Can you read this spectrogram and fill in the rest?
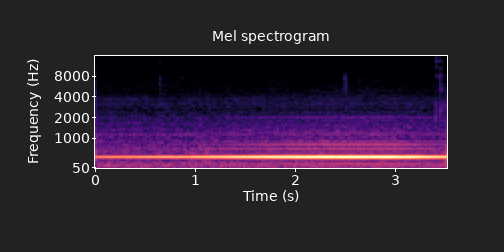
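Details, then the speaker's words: Hallicrafters SX-42 receiver audio amplifier after rewiring it to the schematic: a steady, pure tone around 400 Hz with no hum, crackle or distortion. The amplifier output is clean and working properly, though the receiver is still weak. "and it's really clean sounds really good so i think we're good with that now"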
